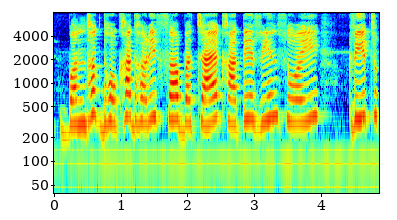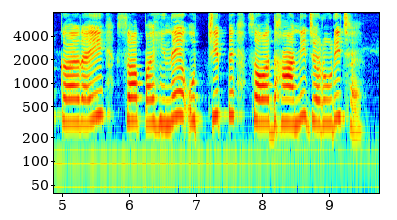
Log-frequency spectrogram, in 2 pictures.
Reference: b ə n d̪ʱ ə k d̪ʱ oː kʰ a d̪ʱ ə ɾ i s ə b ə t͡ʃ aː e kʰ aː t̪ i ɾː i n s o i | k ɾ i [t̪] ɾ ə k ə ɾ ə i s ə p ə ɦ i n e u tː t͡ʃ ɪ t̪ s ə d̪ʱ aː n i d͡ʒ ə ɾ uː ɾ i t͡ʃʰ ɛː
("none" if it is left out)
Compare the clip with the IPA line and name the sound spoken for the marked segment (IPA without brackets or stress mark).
t̪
